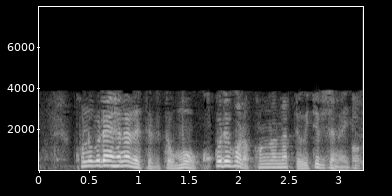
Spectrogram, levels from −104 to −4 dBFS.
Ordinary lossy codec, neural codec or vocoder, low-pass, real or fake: AAC, 16 kbps; none; 7.2 kHz; real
